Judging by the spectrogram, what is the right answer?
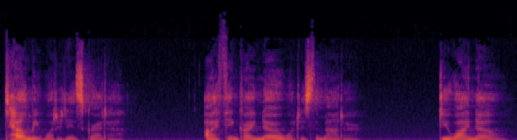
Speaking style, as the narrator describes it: He said again softly

